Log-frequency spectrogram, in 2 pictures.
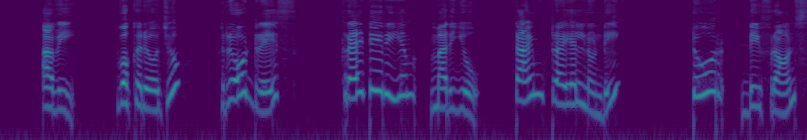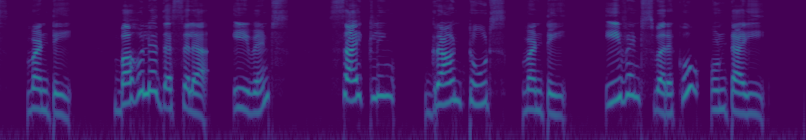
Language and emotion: Telugu, neutral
